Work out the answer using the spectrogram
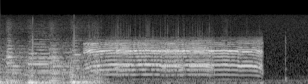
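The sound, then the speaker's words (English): A sheep bleat sound effect: one long, loud, quavering bleat that stops abruptly, followed by near silence. “You realize you hit the sheep so much you killed the intro music?”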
